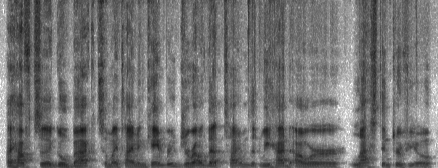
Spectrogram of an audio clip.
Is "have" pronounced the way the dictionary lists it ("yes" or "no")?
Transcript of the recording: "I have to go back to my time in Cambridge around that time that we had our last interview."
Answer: no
